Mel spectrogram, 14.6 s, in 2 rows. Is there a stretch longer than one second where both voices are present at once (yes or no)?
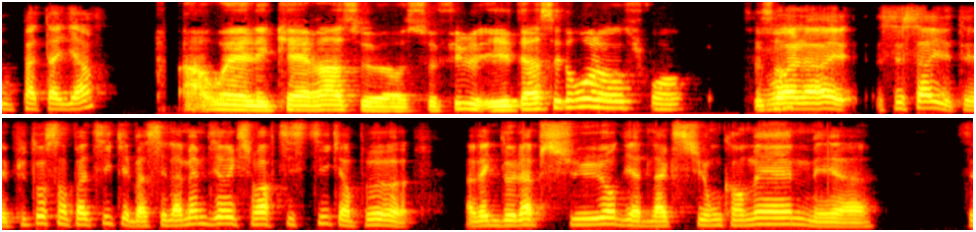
no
